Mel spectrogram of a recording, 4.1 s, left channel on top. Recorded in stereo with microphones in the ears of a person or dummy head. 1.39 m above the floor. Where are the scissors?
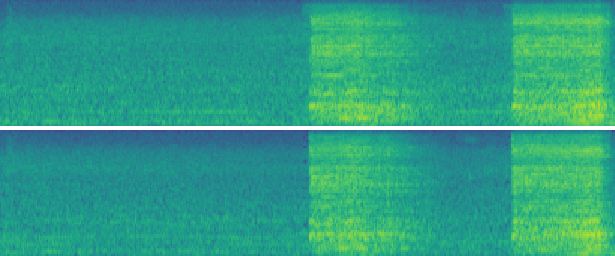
No scissors in this recording.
